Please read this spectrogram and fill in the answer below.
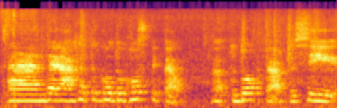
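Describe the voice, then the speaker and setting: A woman in a Russian accent at a fairly high pitch, moderate pace and fairly even intonation, with noticeable background noise and audible room echo. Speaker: medical doctor and intuitive healer. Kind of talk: talk to an audience. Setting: live audience. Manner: hesitant, many fillers.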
